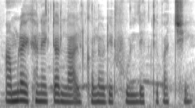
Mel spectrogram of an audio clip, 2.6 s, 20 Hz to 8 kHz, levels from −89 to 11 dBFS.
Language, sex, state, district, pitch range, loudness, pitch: Bengali, female, West Bengal, Cooch Behar, 200-220 Hz, -17 LUFS, 205 Hz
